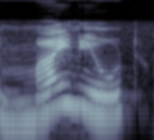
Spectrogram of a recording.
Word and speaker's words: minute: of 60 seconds but when i say minute it means extremely small okay and the next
